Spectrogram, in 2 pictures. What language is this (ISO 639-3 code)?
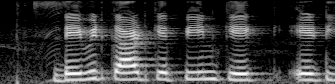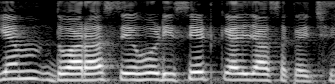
mag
